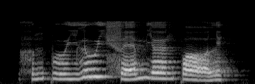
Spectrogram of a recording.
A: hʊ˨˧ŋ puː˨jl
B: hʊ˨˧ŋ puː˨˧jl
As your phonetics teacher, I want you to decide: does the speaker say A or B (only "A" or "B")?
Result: A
